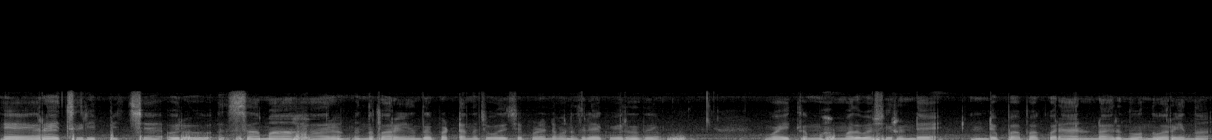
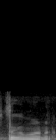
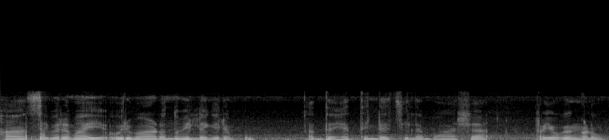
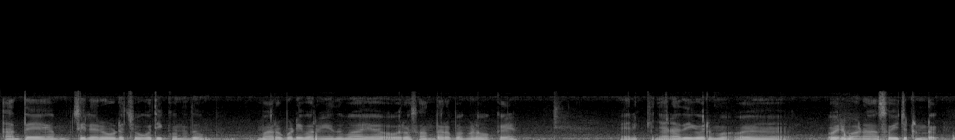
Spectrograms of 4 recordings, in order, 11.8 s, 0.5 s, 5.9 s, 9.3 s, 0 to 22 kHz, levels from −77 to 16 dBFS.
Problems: low volume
